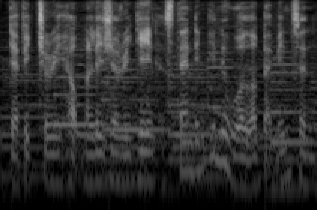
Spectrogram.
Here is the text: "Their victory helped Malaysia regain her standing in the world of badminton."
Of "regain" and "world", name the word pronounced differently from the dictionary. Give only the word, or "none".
world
